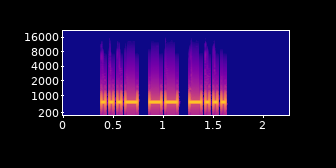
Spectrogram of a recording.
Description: Morse code, heard as a keyed tone, about 30 wpm, 700 Hz. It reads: VMB
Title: USA Call Sign Postfixes - 3 Letters 30wpm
